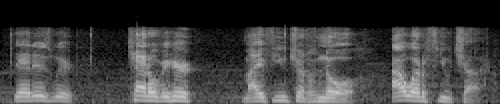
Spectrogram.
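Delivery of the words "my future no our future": very slow, low, bad, fake, horrible Russian accent. Speaker hamming it up mid-conversation, horrible Russian accent. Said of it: "I'm gonna keep doing this horrible Russian accent".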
